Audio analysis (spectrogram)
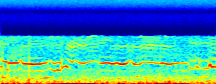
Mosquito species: mosquito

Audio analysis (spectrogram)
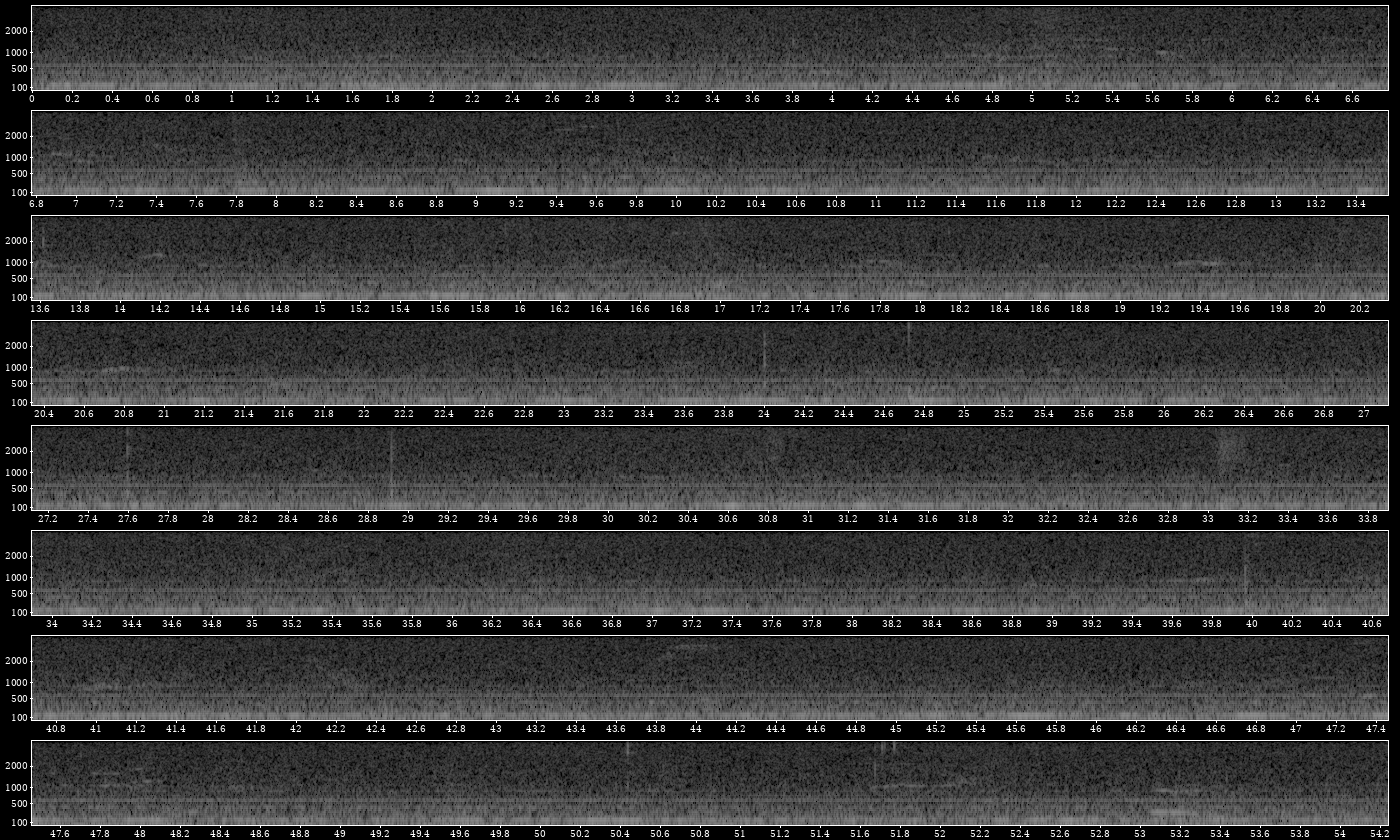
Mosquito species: no mosquito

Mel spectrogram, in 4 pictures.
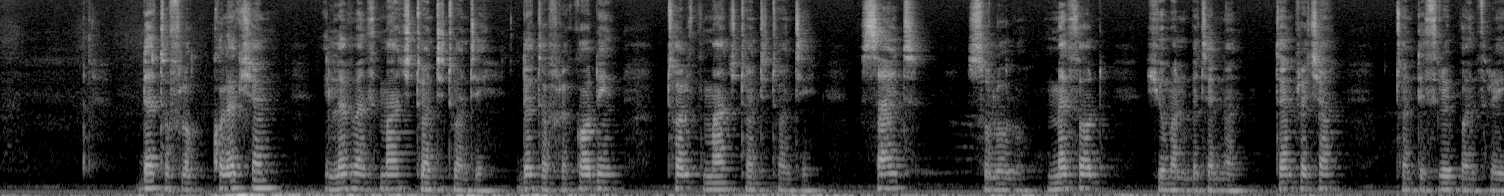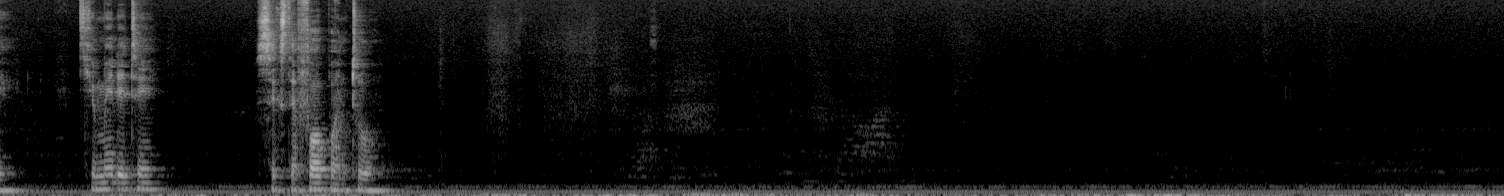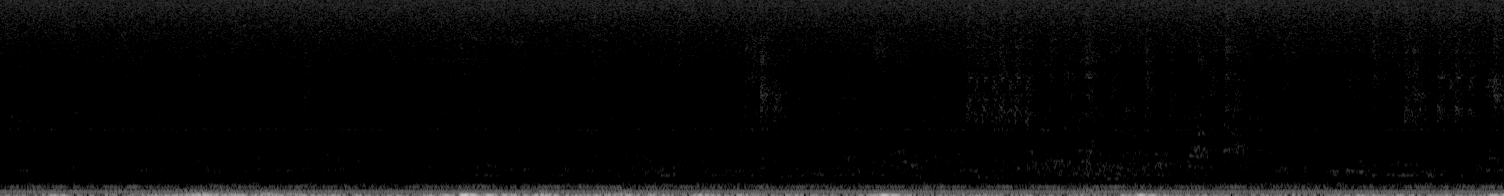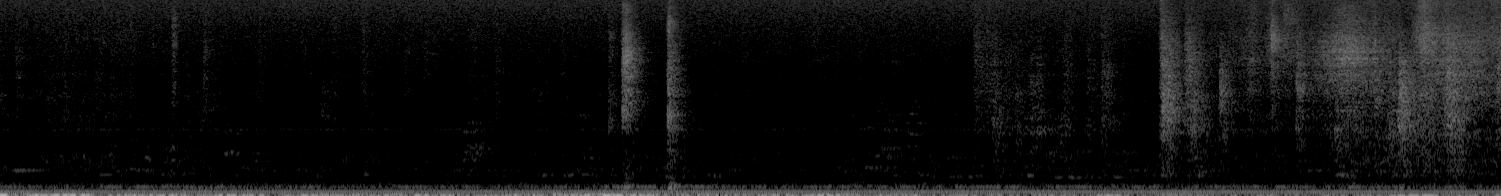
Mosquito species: no mosquito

